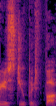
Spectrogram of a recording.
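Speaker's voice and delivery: ordinary delivery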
